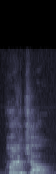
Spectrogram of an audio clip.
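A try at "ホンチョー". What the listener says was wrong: No, not poncho, not poncho. Honcho with an H. Honcho. It's like head honcho.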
